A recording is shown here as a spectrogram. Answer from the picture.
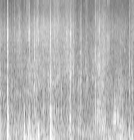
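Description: Irregular light knocks, taps and rustles of books and papers being rummaged through and handled.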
